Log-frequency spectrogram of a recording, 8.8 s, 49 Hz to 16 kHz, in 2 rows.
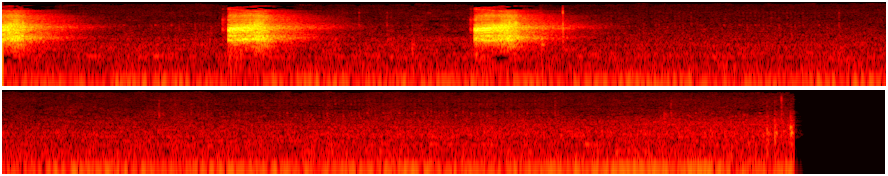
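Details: Tree frogs singing: three loud, harsh, rasping bursts come about 1.2 seconds apart. Near silence follows, with a faint low rumble until an abrupt cut.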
